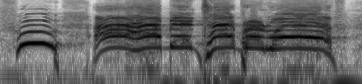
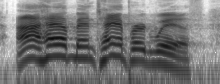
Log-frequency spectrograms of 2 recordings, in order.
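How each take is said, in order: First: High, slow, full-force shout of "I have been tampered with"; ecstatic shout. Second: Car alarm voice. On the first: Acted. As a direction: cry it out in triumph. Preacher's climax shout. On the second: Retold or imitated. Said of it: "a real tinny sounding voice going".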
